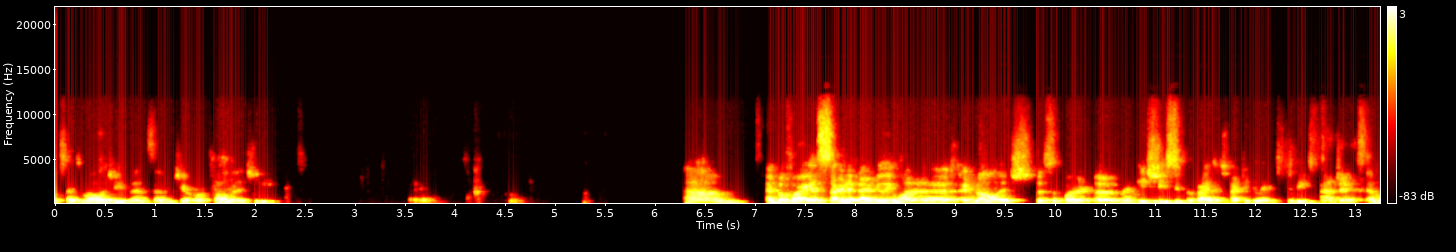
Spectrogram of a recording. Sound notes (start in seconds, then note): 2.3 silence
